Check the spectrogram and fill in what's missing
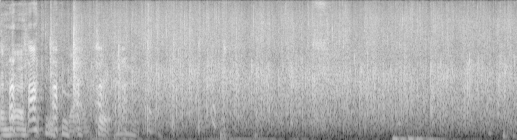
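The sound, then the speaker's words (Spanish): Audience applause for a woman who founded the firm Elo Construcciones rises as a voice finishes speaking, then settles into a steady, dense wash of clapping that carries on at an even level to the end. “Un aplauso para esta mujer.”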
